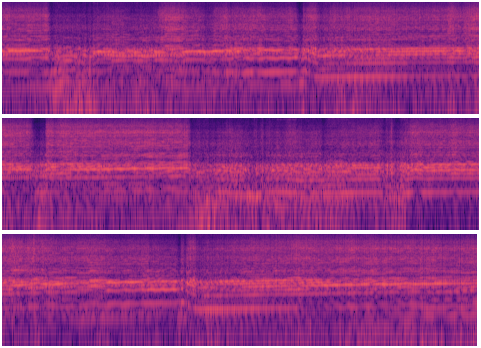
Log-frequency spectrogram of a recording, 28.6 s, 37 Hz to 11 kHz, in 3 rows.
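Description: BMW 3 Series race car's engine at full throttle, heard from inside the stripped cockpit. The note climbs steadily through the gears with sharp drops at the upshifts, about six seconds in and again near the end. It dips and wavers in the middle, as the car brakes and downshifts for a corner.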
